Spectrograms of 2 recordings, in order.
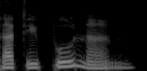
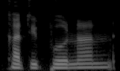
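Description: First: The word is said slowly. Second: The word is said at normal speed.

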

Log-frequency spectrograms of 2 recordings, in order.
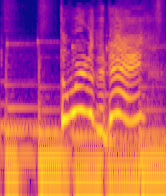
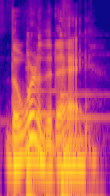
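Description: First: It is said in a raised, high-pitched voice. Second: It is said in a normal speaking voice.

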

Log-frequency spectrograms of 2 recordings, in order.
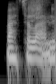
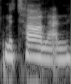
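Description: First: The name is said in a plain, everyday way. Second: The name is said in a posh-sounding way. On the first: This is the usual pronunciation. "instead of Matalan" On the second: This is the fancier alternative pronunciation. "That's like Matalan instead of"

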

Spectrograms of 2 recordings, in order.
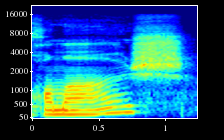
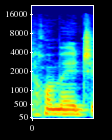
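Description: First: It is said with a French accent. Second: It is said with an English accent.

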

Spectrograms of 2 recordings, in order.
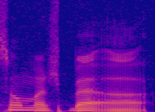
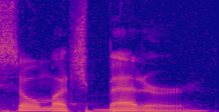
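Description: First: The t in 'better' is dropped, British style. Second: The t in 'better' is clearly pronounced.

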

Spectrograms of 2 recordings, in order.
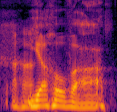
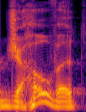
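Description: First: The word begins with a Y sound. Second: The word begins with a J sound. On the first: The speaker calls it right. "So that J was a Y sound" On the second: The speaker calls it wrong. "it was never Jehovah in the beginning anyway"

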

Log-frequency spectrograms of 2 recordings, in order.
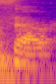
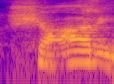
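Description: First: The name is said with English pronunciation. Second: The name is said with Croatian pronunciation. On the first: "go back to English spelling" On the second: "The Croatian pronunciation is Shadić"

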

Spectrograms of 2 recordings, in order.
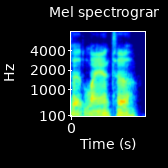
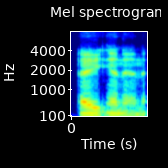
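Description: First: The word is said with every sound fully pronounced. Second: The word is said with its middle sounds reduced. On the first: The speaker calls it wrong. "Anybody says Atlanta, that's not the town I grew up in" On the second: The speaker calls it right. "is probably the better pronunciation of that word"

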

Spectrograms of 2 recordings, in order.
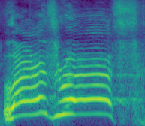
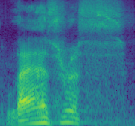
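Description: First: The name is called out loudly. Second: The name is called fairly softly.

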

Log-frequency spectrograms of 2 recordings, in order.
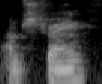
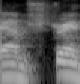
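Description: First: It is said flatly and hesitantly. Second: It is said forcefully, with tensed energy.

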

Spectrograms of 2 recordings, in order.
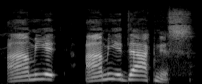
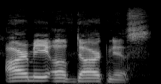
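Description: First: It is said in a Massachusetts accent. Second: It is said in a neutral accent. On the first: "I said it first in my Massachusetts accent" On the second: "Let me say it clearly now"

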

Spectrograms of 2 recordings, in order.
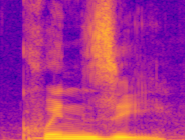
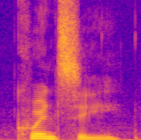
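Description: First: The middle consonant is a Z sound. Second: The middle consonant is an S sound. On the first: "They pronounce it Quincy with a Z" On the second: "Quincy is what I would say"

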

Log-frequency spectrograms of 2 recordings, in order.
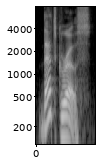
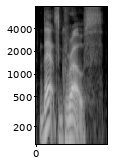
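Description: First: It is said in the speaker's plain accent. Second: It is said in a Southern accent.

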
